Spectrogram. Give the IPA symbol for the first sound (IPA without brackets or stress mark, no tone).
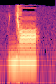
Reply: ɟ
